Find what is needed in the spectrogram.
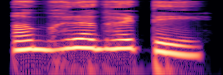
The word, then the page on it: ಅಬ್ರೂಗೇಡಿ: abrūgēḍi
